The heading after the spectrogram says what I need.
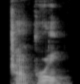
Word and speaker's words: Chaparral: point of heat oh Chaparral is pronounced similar to shrapnel chap roll the origin is a type of biome really okay so it's a chaperel uh grasshopper at the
